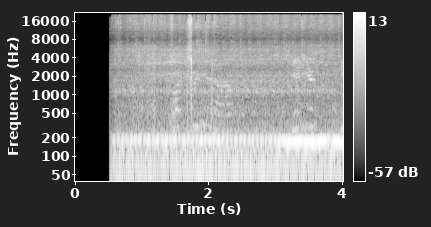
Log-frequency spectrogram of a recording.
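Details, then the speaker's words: Morris Marina restoration car, first start after fitting a different distributor set by guesswork and adding fuel: catches at once, steady even low hum with firm beat, no stumble; runs fine. "so yeah that was a success I wasn't expecting to be that successful but um it just started and it Ru um it wanted to run"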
